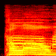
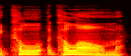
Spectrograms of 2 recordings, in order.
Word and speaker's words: Coulombe: Coulombe. – My husband, okay. It's French Canadian, so the B is not pronounced. – Okay, Coulombe.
